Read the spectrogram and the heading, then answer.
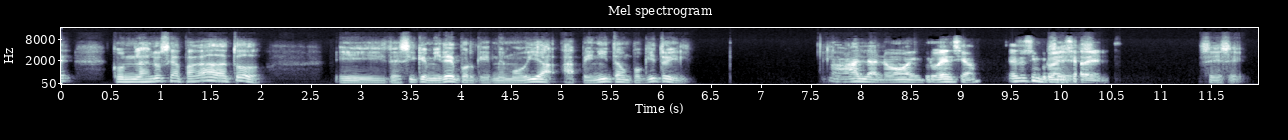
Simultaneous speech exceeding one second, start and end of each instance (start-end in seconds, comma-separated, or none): none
